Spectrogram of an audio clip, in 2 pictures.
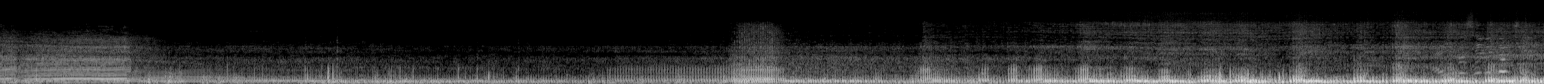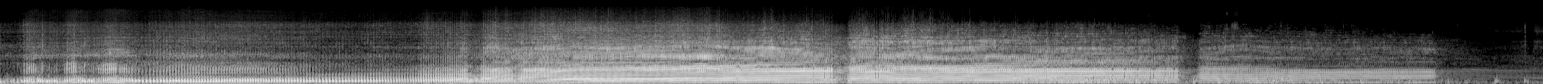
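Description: Kawasaki KX250F single-cylinder four-stroke running through an Akrapovič exhaust with the dB killer insert removed. It blips and runs at low revs at first, then revs climb steeply about two-thirds of the way in and are held high with two brief dips, stopping suddenly at the end.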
